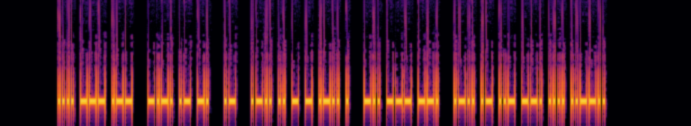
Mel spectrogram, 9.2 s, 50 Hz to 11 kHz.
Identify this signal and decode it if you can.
Morse code, heard as a keyed tone, about 40 wpm, 700 Hz. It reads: HOW CAN A LITTLE DOG LAUGH?
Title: Sentences from Top 500 Words 40wpm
